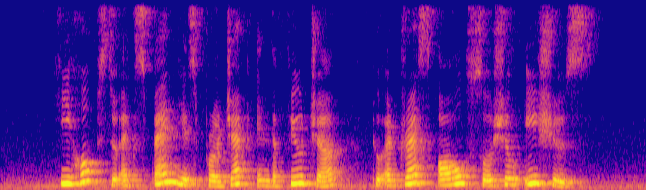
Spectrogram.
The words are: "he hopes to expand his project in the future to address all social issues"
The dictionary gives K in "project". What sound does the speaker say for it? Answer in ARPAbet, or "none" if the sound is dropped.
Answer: K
